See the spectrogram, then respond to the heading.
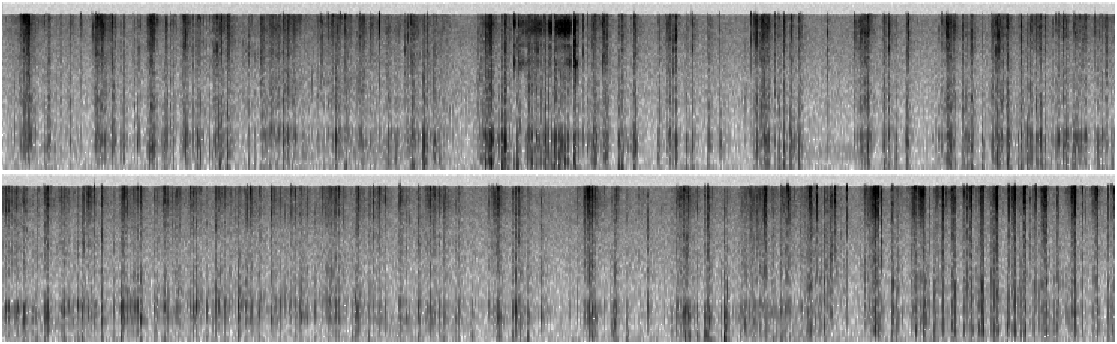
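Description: Fingernails scratch and tap on a small, hollow, pink printed cardboard product box held close to the mic. Dense, rapid papery scratching and crinkling mixes with soft, quick taps. The sound has a low, hollow body and little high-end hiss, with a few louder bursts.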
